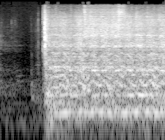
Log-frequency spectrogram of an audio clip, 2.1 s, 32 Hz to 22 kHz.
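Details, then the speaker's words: 1977 Dodge motor home, 440 V8, long-sitting, cold day, choke closed, brake cleaner sprayed in as starting fluid: starter spins the engine at a steady even pace but it never fires. Crank, no start. "far come on nothing nothing nothing nothing a whole lot of nothing"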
